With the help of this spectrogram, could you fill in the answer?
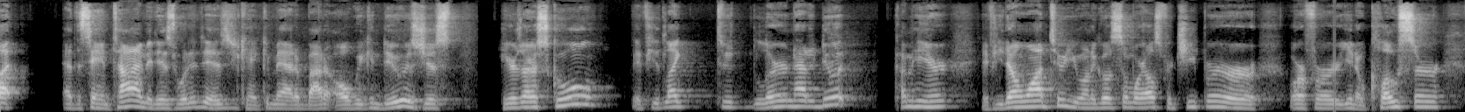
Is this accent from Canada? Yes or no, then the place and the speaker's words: yes; Canada; now in United States; I'm from Canada.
